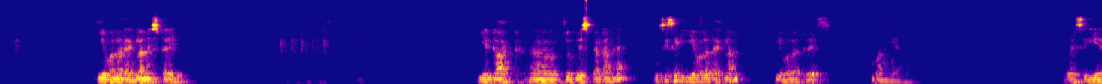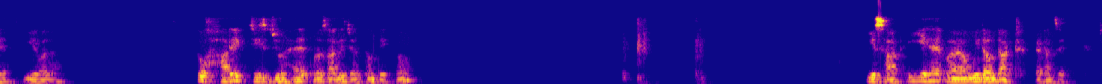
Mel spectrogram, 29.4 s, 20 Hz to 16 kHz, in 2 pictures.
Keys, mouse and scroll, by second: 1.0 Up, 2.9 Down, 6.1-9.6 drag, 9.6 scroll up 1, 9.9 scroll down 1, 10.1 scroll up 1, 10.8 click, 11.6 scroll down 1, 13.6-14.1 scroll up 1, 14.6 click, 15.3 scroll down 1, 17.0 scroll down 1, 18.9-24.8 drag, 25.0 scroll down 1, 25.3 scroll up 1, 25.6 scroll down 1, 25.9-26.3 scroll up 1, 27.4-29.3 drag.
